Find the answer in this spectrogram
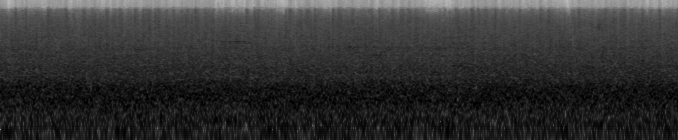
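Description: Ground fireworks going off in a continuous crackling barrage, loud enough to overload the microphone into a steady, even roar with no separate bangs standing out.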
